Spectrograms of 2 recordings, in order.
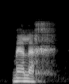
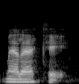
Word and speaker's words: melech: Jadi kita harus membacanya sebagai misalnya melech dan bukan meleke.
